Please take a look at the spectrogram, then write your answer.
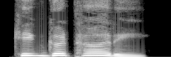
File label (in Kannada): "ಗುಗ್ಗುಟುರು", Kannada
